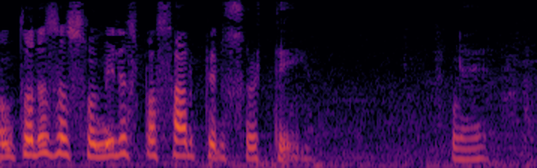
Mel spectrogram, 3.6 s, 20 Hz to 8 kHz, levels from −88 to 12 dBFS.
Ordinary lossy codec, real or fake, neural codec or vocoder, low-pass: none; real; none; none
